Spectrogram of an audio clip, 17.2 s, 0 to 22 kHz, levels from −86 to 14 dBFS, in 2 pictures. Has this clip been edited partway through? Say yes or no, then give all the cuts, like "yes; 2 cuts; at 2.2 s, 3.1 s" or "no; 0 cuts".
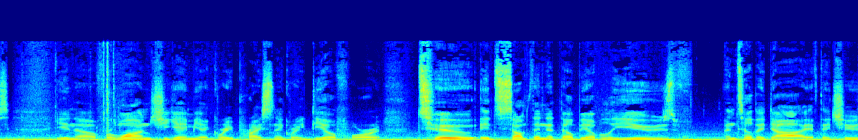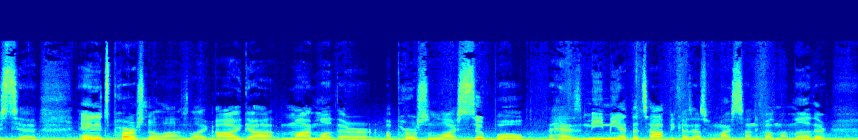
no; 0 cuts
